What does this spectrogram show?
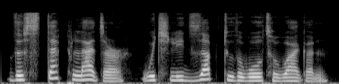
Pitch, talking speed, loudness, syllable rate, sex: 185 Hz, 160 wpm, -17 LUFS, 4.1 syllables/s, female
